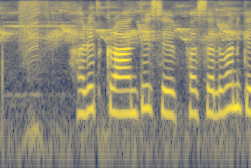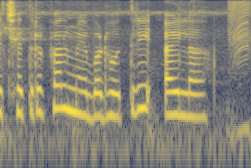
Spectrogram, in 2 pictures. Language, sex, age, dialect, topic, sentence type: Magahi, female, 36-40, Western, agriculture, statement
